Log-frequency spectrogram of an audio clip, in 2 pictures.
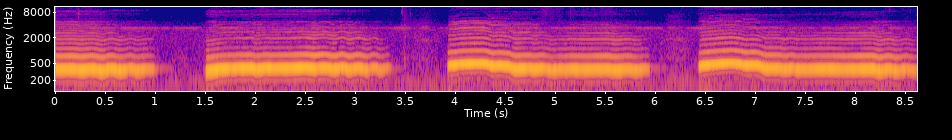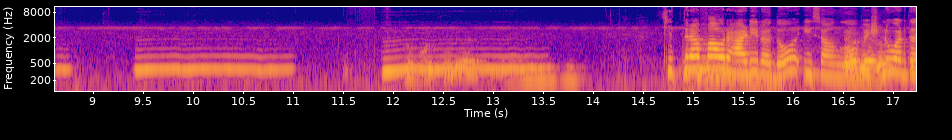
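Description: A young woman sings long, held notes, close up, with short pauses between them.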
